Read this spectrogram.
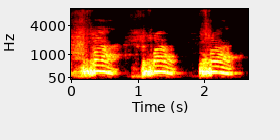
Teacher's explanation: Fa itu makrosnya gigi atas bertemu dengan perut bibir bawah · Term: huruf fa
